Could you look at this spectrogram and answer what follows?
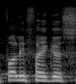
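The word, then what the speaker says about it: polyphagous: But what is this troublesome Polyphagus shot-hole borer? Am I saying it right? Yeah, it's perfect pronunciation there. So the Polyphagus shot-hole borer is a minute little beetle.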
